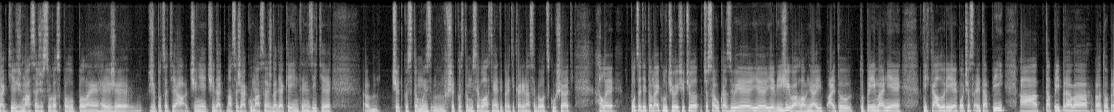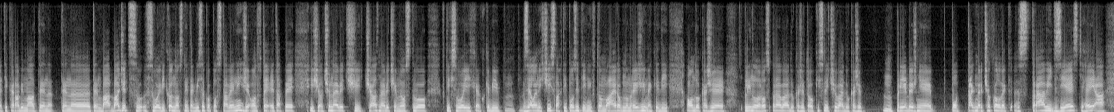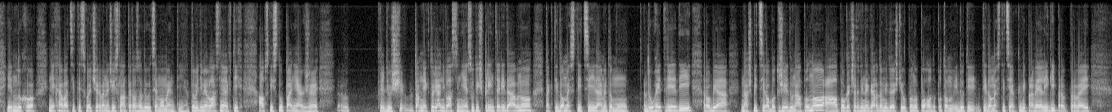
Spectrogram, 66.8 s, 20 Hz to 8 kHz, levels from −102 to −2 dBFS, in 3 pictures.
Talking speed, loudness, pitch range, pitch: 160 wpm, -21 LUFS, 120-135 Hz, 125 Hz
